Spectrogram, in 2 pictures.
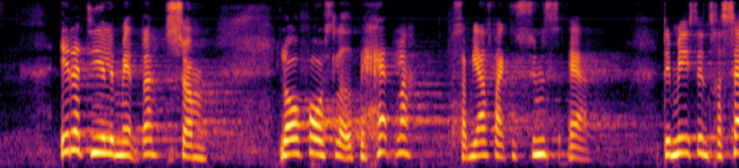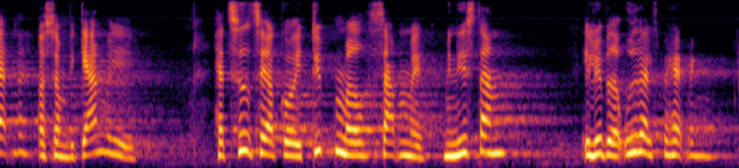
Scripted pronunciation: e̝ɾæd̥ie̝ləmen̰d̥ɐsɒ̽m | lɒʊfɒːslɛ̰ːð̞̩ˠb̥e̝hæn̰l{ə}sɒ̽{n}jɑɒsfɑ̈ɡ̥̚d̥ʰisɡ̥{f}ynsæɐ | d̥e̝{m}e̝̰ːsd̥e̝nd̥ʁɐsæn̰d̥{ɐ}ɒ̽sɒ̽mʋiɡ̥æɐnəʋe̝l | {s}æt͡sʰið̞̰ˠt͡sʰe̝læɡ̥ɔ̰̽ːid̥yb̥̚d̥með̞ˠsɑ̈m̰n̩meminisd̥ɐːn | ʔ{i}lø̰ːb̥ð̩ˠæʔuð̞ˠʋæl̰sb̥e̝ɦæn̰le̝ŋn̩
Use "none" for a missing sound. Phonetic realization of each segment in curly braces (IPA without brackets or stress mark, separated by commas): ɐ, m, s, m, ə, h, i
